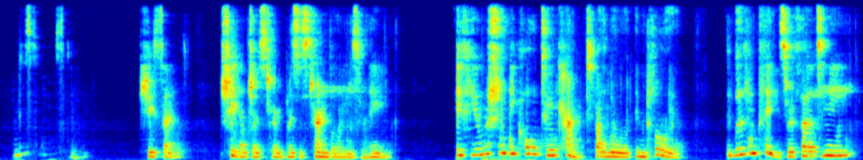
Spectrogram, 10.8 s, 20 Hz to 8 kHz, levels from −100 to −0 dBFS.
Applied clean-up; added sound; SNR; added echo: neural mask model DeepFilterNet 3.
